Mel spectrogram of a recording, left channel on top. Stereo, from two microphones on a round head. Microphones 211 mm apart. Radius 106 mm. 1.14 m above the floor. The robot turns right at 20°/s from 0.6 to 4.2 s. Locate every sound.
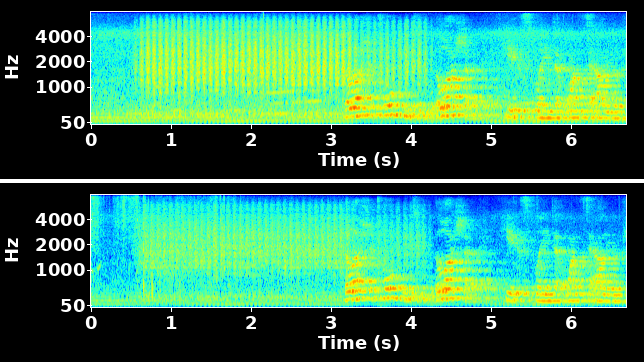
3.2 s a woman speaking: 40° right (ahead or behind), 0.7 m; by 6.7 s 25° right (ahead or behind), 0.7 m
